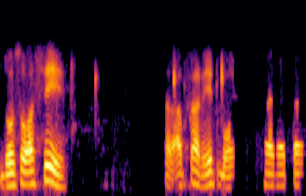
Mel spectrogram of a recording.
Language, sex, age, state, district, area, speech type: Hindi, male, 18-30, Bihar, Darbhanga, rural, conversation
